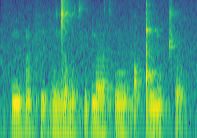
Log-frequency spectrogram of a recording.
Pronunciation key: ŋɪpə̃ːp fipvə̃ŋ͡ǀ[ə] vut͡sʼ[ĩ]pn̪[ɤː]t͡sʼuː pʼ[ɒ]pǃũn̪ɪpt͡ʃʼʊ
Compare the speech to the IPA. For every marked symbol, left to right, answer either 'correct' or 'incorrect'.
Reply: correct, correct, correct, correct

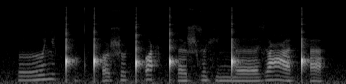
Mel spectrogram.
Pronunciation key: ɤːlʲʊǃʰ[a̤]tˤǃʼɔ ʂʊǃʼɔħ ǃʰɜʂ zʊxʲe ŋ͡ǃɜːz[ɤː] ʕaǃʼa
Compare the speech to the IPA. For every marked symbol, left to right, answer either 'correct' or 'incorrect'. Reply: correct, incorrect: ɤ

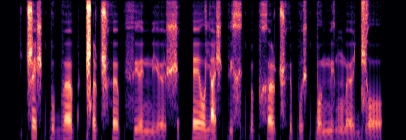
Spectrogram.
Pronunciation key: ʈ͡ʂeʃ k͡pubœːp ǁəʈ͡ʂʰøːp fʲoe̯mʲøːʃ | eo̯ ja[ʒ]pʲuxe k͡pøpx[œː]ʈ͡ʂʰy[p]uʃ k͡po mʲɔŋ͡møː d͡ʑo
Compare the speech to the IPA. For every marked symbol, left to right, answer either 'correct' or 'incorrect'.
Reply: incorrect: ʃ, correct, correct

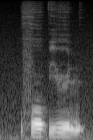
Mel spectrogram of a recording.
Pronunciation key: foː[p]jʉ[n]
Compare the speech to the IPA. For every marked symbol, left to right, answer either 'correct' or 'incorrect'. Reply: correct, correct

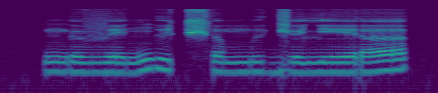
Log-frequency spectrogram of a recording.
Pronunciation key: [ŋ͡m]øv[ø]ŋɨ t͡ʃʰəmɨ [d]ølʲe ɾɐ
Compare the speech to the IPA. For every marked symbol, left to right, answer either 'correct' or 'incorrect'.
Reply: incorrect: ŋ, incorrect: e, incorrect: ɡʲ

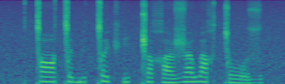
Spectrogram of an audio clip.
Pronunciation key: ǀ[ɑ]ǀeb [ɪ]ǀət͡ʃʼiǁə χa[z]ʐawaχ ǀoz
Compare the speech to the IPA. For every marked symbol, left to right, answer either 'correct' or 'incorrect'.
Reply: correct, correct, incorrect: none

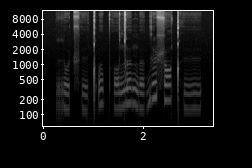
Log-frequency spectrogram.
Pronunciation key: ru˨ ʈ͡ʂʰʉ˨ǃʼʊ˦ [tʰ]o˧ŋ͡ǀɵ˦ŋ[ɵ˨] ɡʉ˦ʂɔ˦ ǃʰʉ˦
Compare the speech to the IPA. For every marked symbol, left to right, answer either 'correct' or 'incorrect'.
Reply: incorrect: pʰ, incorrect: ɵ˧

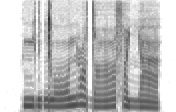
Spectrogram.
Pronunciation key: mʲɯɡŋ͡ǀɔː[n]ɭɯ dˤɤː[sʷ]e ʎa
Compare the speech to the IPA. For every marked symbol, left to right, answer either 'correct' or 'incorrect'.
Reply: correct, incorrect: sˤ

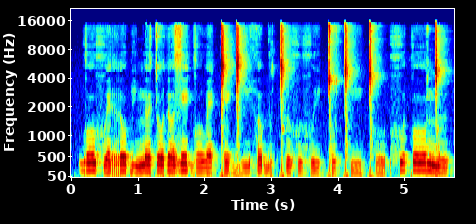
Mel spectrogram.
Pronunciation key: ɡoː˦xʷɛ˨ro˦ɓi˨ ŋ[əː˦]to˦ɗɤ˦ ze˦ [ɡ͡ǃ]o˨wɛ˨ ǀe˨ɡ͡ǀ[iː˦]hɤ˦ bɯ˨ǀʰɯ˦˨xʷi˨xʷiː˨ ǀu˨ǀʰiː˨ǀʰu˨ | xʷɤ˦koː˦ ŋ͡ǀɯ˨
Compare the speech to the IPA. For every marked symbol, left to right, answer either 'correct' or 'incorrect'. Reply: correct, incorrect: ɡ, incorrect: iː˨

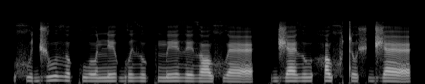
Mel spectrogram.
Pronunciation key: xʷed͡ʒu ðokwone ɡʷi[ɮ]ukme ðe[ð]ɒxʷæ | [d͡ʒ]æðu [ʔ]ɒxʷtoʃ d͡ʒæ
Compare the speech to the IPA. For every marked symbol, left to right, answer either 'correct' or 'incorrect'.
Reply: incorrect: ð, correct, correct, incorrect: h

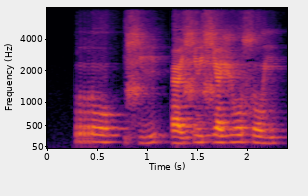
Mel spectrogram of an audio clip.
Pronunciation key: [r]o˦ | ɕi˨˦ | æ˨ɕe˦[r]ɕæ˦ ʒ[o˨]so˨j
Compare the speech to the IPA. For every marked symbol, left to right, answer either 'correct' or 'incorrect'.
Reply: correct, incorrect: none, incorrect: o˦

